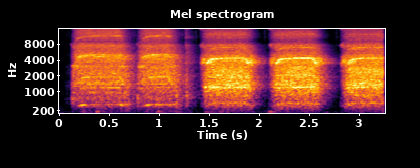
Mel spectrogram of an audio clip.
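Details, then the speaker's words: New Milwaukee M18 brushless drill/driver on a fully charged battery, running free and louder than the Makita: repeated short bursts, each a high steady whine that the owner attributes to the internal fan catching air. Clean and even. Normal free-running whine. "I think that's me I think that's the fan inside of here the way it catches the air it makes that noise"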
